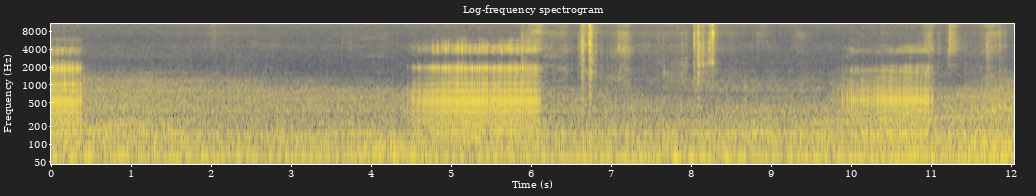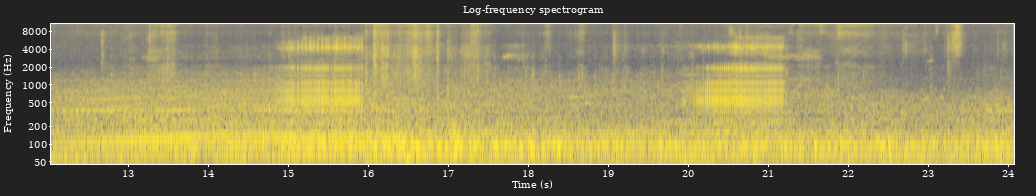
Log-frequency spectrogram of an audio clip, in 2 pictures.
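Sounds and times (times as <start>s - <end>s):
small dog snoring: 0.0s - 0.5s, 4.4s - 6.2s, 9.8s - 11.2s, 14.8s - 16.1s, 19.9s - 21.6s
low steady rumble: 0.0s - 24.0s.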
